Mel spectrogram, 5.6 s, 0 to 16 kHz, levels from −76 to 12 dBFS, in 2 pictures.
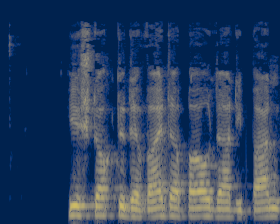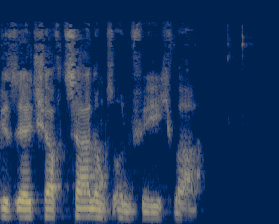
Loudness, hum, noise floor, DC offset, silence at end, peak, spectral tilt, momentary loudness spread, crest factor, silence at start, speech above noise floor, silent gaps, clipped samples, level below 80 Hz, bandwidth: -17 LUFS; none; -67 dBFS; under 0.1%; 0.8 s; -2 dBFS; -5 dB/octave; 12 LU; 16 dB; 0.7 s; 50 dB; none; under 0.1%; -64 dBFS; 11.5 kHz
